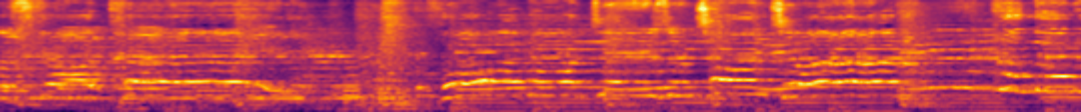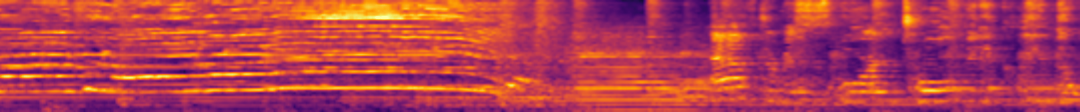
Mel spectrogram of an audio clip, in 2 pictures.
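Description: Women singing over a live rock band of guitar, bass, piano and drums, with more than one voice at once. A long wavering held note ends about eight seconds in.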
